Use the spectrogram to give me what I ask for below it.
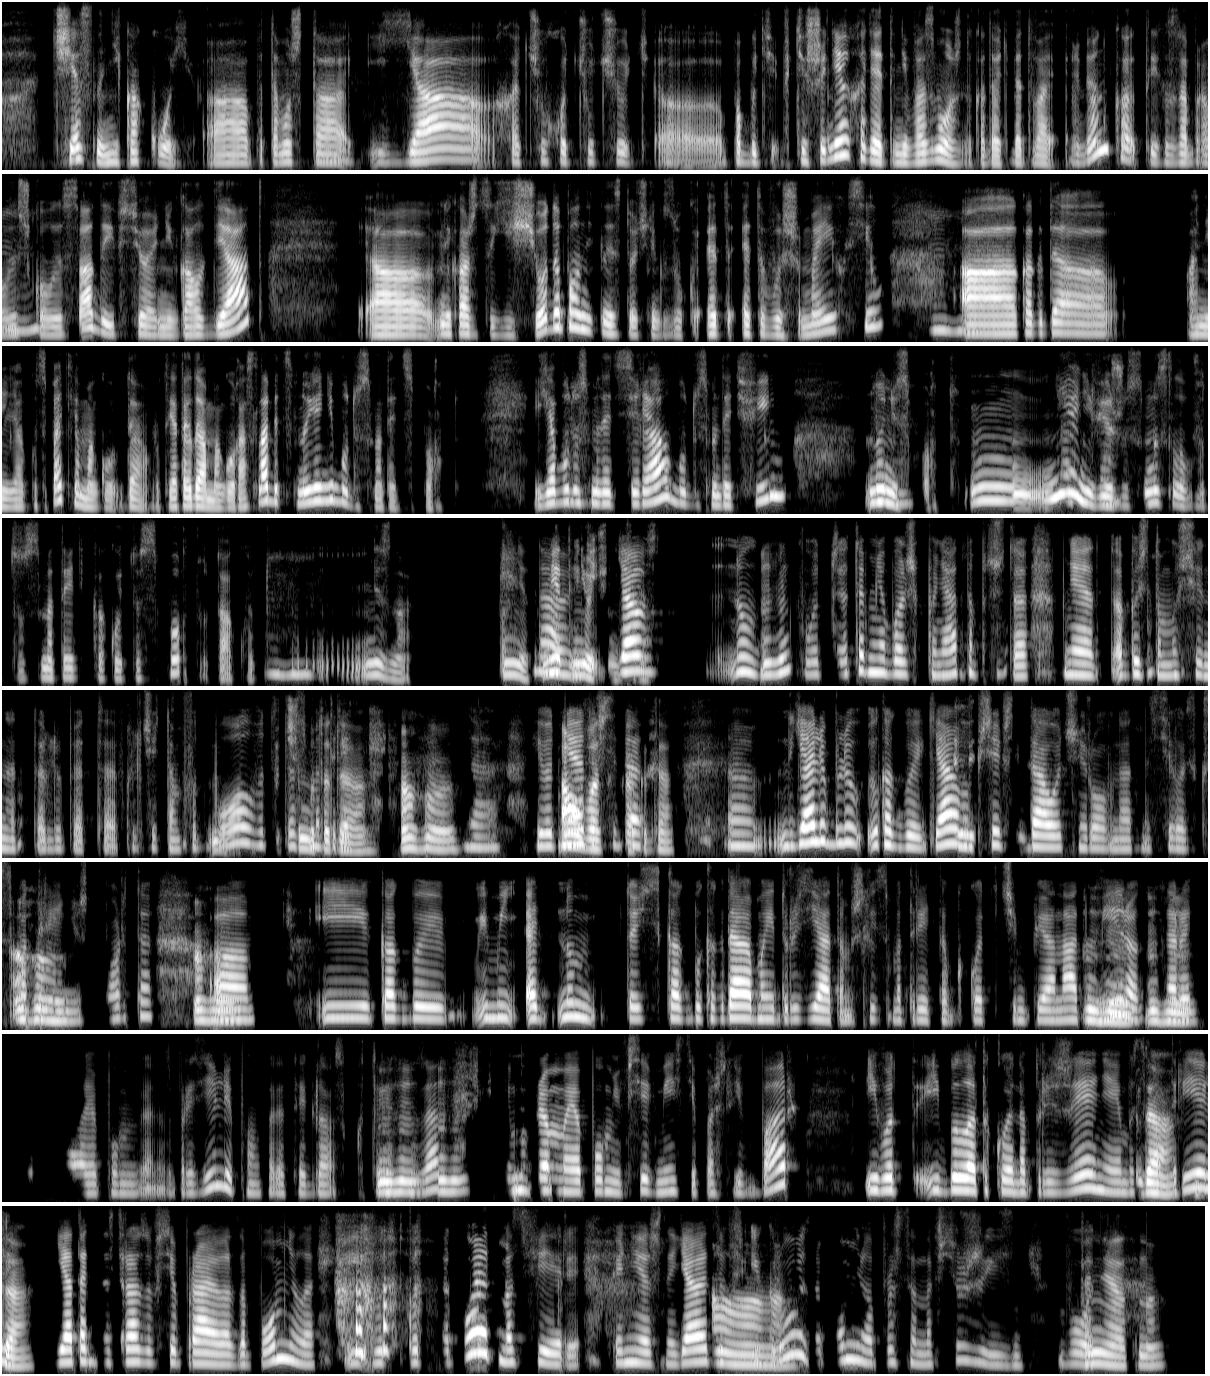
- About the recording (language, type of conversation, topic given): Russian, unstructured, Какой спорт тебе нравится и почему?
- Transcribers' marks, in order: grunt; tapping; laugh; drawn out: "А"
